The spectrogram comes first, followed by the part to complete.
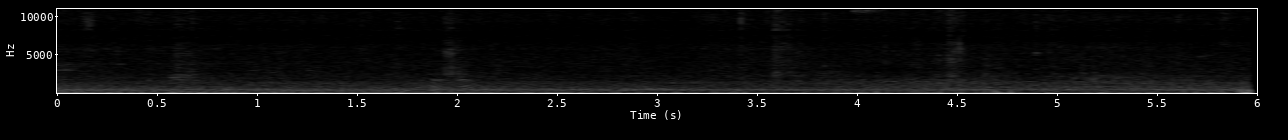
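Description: Quiet outdoor background: a low rumble with a faint steady hum running through it, and a couple of faint ticks.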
